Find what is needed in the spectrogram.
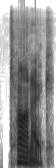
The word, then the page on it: tonic: American English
